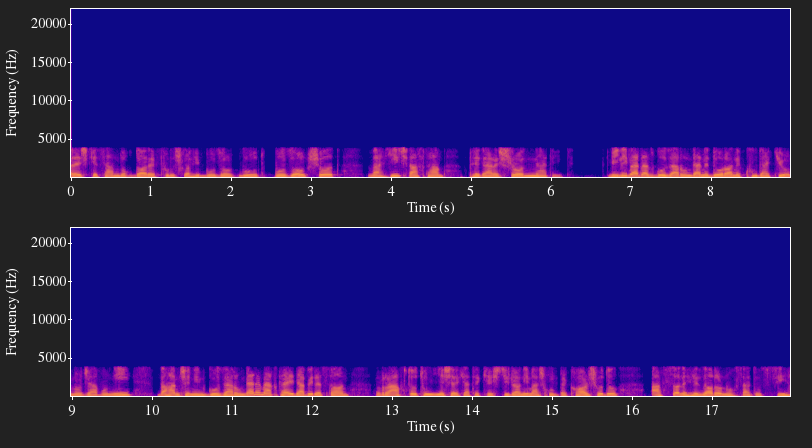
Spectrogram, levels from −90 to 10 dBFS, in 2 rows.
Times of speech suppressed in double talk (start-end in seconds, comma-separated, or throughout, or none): none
